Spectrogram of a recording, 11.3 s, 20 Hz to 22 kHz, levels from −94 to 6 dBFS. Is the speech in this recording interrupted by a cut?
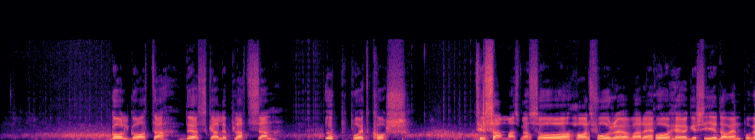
yes; 5 cuts; at 1.6 s, 4.8 s, 7.9 s, 8.8 s, 9.8 s

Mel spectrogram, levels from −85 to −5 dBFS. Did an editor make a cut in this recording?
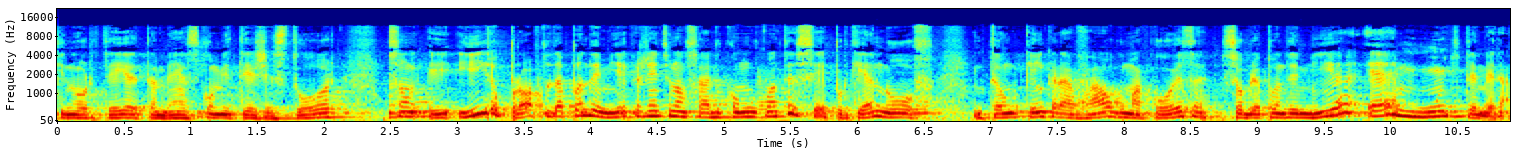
yes; 6 cuts; at 1.0 s, 2.5 s, 3.2 s, 3.6 s, 5.2 s, 7.2 s

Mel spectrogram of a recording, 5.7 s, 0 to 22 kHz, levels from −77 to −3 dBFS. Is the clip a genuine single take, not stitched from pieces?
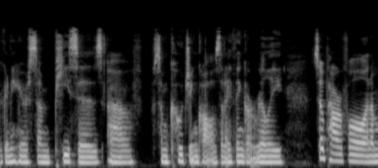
yes; 0 cuts

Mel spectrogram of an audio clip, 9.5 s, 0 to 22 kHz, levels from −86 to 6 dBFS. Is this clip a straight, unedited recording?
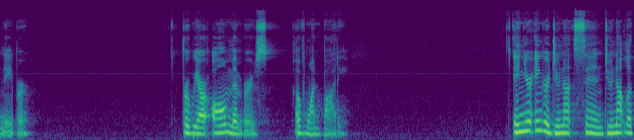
yes; 0 cuts

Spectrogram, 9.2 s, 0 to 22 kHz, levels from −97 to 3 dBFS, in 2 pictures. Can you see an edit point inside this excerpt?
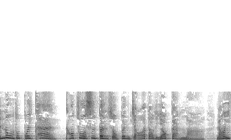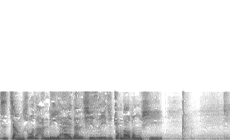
yes; 1 cut; at 1.2 s

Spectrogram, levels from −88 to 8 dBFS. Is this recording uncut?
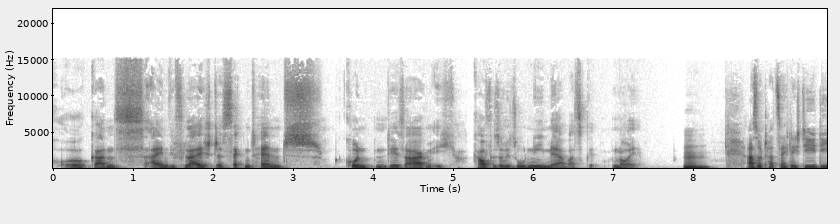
yes; 0 cuts

